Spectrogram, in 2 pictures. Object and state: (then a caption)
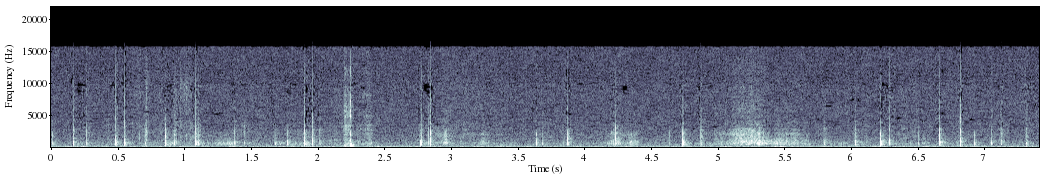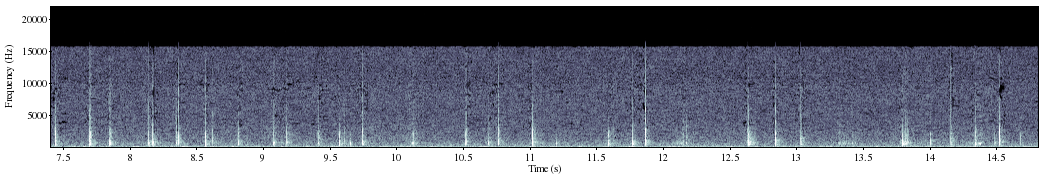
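Cardboard gift box. Long nails of both hands tap and scratch the edges of a small, closed, hollow green printed cardboard gift box with a pink orchid print. The result is a quiet, steady stream of quick, sharp clicks with brief scratchy rubs between them.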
